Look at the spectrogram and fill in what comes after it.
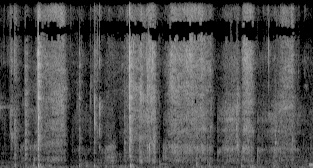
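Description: A person chewing food close to the microphone, with irregular small mouth clicks and smacks; two louder clicks come about one second and two and a half seconds in.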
